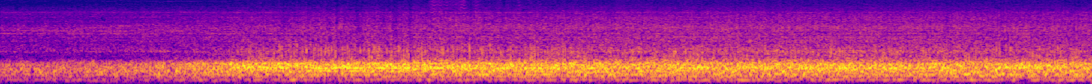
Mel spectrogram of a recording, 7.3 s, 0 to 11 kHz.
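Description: F/A-18F Super Hornet's twin General Electric F414 turbofan engines running, heard from inside the cockpit: a steady jet-engine noise that grows louder about a second in, then holds steady.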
